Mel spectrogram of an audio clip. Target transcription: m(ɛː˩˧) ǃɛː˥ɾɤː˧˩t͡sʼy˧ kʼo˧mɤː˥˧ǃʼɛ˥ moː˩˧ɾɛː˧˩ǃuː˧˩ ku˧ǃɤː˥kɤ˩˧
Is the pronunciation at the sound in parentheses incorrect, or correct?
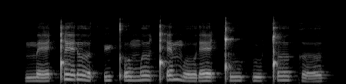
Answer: correct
